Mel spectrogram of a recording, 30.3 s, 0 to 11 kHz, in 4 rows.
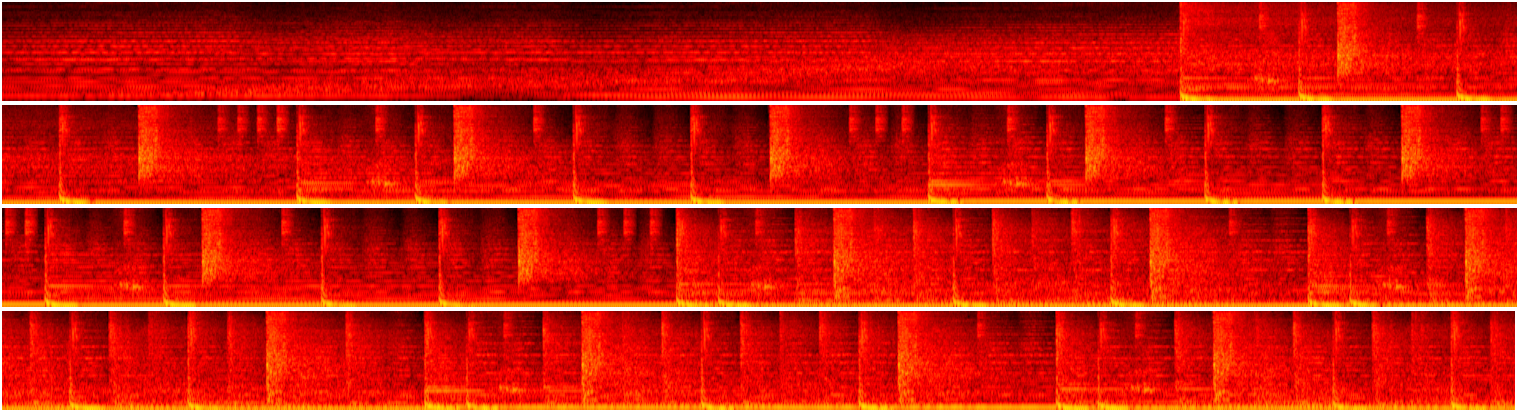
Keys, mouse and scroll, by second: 2.0 scroll down 1, 2.2 click, 11.9 right click, 13.0 click, 17.5 8, 18.0 Return, 19.0 click.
